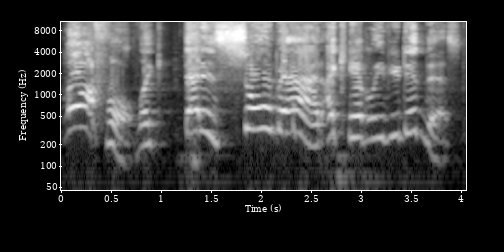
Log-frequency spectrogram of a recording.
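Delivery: high, squeaky mock-outraged whine; outraged coworker. Coworker whining at the prankster, high and disgusted.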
